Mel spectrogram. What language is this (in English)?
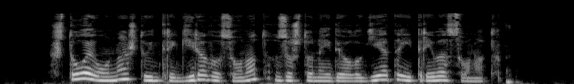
Macedonian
